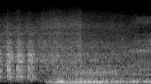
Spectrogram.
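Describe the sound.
A voice imitating a 2010 Citroën C4 starting up: a short burst of engine-like rumble settling into a steady buzzing drone, all within under two seconds.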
